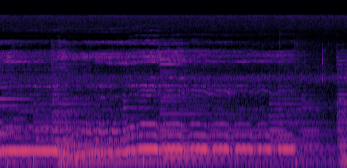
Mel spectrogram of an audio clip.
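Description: A man's voice singing one long wordless note that breaks into a wavering vibrato and ends just before the close, over guitar-led music.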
